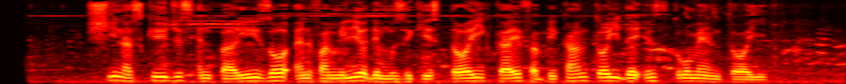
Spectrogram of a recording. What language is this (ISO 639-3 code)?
epo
